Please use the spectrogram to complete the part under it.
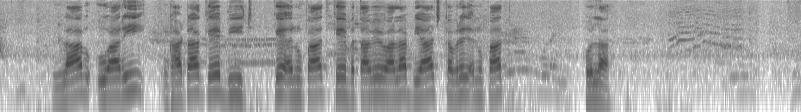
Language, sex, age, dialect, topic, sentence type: Bhojpuri, male, 36-40, Northern, banking, statement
